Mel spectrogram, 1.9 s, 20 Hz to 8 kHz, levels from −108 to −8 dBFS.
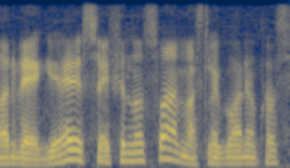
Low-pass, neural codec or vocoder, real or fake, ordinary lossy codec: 7.2 kHz; codec, 44.1 kHz, 2.6 kbps, SNAC; fake; Opus, 64 kbps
